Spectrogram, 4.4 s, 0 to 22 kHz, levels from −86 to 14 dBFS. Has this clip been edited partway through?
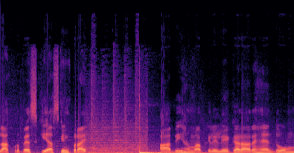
yes; 1 cut; at 1.3 s

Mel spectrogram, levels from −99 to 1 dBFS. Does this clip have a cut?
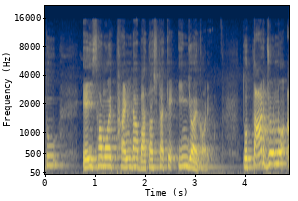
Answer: no; 0 cuts

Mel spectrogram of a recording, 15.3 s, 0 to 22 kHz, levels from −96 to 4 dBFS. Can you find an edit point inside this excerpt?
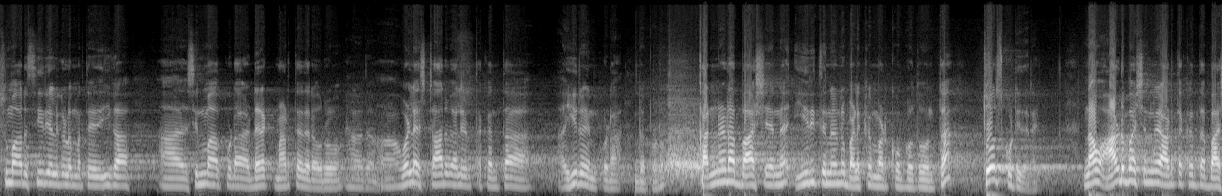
yes; 1 cut; at 7.9 s

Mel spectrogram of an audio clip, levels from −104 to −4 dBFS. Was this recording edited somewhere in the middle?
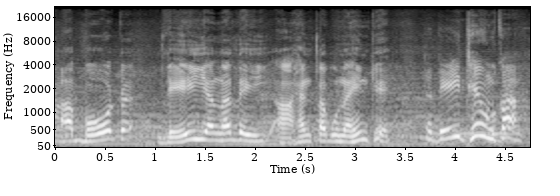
no; 0 cuts

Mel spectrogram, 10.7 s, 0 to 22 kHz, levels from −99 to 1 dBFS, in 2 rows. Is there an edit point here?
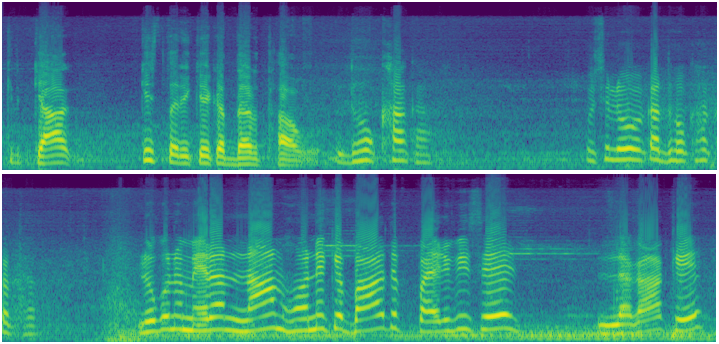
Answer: yes; 1 cut; at 6.2 s

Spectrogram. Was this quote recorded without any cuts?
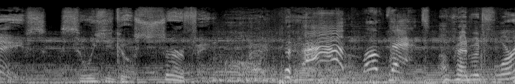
yes; 0 cuts

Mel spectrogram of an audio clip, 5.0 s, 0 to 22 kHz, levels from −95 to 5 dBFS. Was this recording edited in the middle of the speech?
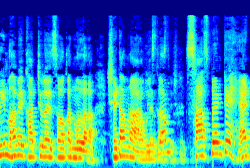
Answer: yes; 1 cut; at 3.2 s

